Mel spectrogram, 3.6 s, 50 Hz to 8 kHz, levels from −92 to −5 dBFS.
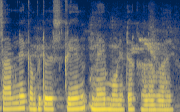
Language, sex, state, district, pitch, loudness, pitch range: Hindi, male, West Bengal, Alipurduar, 135 Hz, -14 LUFS, 125-140 Hz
